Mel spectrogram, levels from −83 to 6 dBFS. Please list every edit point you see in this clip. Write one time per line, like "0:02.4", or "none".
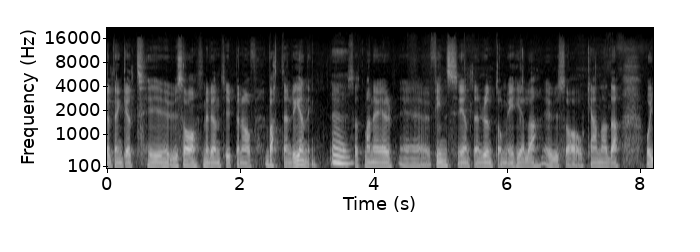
none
